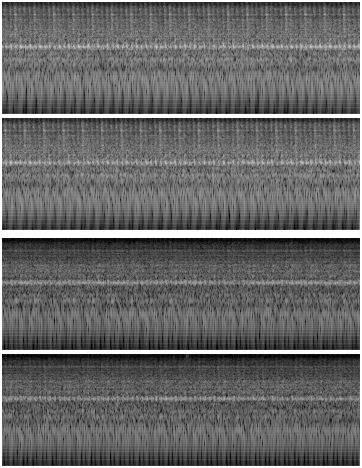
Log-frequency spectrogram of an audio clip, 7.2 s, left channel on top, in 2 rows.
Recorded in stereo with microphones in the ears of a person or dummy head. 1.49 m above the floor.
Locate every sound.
0.0 s an engine running: 65° left (ahead or behind), 0.8 m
